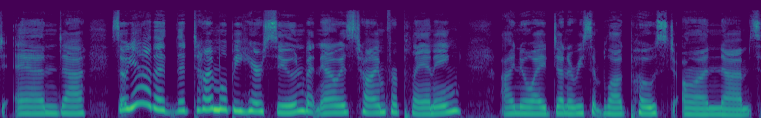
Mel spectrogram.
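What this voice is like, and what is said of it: Sick-sounding voice. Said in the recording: “As people can tell from my voice, been a little under the weather”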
